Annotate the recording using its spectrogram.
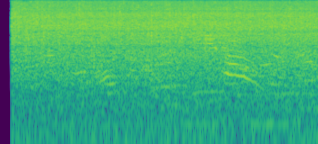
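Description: Steady rush of water splashing and running at a water-park play structure, with faint distant voices calling over it.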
